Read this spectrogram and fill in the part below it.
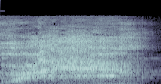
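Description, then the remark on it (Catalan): An angry wolf, woken by an owl, lets out a single loud, rough growl that swells and rumbles for about three seconds before trailing off, with no voices around it. “El mussol desperta el llop. El llop s'enfada.”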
